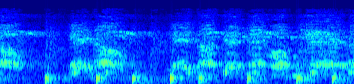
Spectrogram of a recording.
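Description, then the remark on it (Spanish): A street protest crowd of Canarian women chants in unison in the streets of Las Palmas de Gran Canaria on the day for the eradication of violence against women, many voices shouting a steady rhythmic slogan with regular beats about every half second, loud and continuous throughout. “Convocatoria que se realizaba también en Santa Cruz de Tenerife y en todas y cada una de las capitales insulares, las mujeres canarias salían a la calle para manifestarse en la jornada de erradicación de la violencia contra la mujer.”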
